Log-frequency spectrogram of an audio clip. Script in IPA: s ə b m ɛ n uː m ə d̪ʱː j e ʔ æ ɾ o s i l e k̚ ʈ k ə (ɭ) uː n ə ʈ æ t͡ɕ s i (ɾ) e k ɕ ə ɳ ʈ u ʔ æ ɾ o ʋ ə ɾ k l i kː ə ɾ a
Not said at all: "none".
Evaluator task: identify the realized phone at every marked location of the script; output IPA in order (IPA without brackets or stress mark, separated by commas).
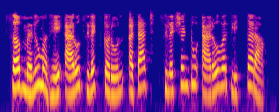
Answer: ɾ, l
